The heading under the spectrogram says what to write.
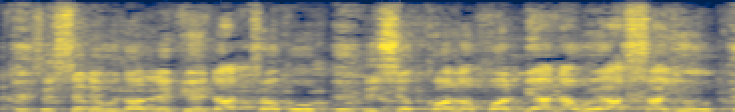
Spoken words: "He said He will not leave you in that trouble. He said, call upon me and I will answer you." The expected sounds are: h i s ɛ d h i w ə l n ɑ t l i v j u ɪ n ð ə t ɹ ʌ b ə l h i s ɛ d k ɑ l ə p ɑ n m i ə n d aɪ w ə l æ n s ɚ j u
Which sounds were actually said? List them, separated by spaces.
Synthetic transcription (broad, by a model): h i s ɛ d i w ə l n ɑ t l i v j u ɪ n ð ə t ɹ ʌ b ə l h i s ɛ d k ɑ l ə p ɑ n m i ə n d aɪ w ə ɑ s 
